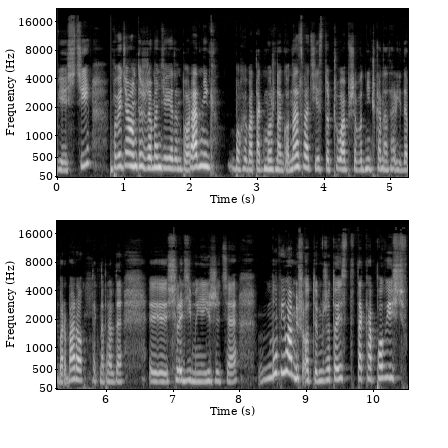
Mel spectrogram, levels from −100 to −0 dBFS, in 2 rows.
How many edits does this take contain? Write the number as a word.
one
